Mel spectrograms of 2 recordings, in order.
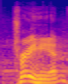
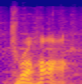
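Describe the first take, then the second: First: The final N sound is fully pronounced. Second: The final N sound is dropped. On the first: The speaker calls it wrong. "it was Trahan for a little bit" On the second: The speaker calls it right. "you don't really say the N"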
